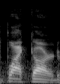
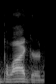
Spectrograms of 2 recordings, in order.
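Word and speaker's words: blackguard: Most people probably look at blard and think it's black guard because that's how you would pronounce it and that's how you would write that word but it mean it's pronounced a blard which I never really understood. Um but that's that's old English for you.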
